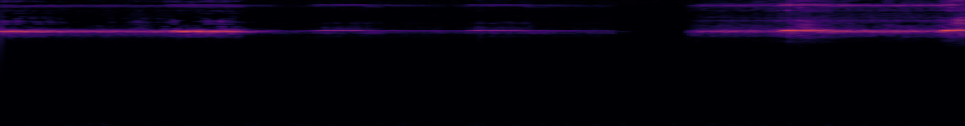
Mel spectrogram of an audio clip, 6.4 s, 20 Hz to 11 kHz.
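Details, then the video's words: Many bell crickets recorded in August 2020, their cool, tinkling song a high ringing trill with overtones, in bursts that fade near the middle, cut out briefly around four seconds, then return louder. "鈴虫の鳴き声 スズムシ音色"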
